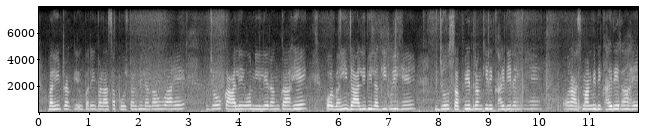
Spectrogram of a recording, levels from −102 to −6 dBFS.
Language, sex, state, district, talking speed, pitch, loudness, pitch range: Hindi, female, Maharashtra, Aurangabad, 200 wpm, 270 Hz, -17 LUFS, 260-275 Hz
